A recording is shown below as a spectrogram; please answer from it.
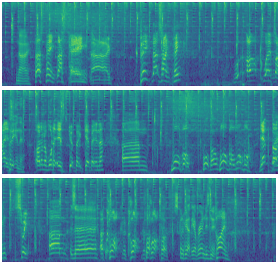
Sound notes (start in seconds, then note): none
